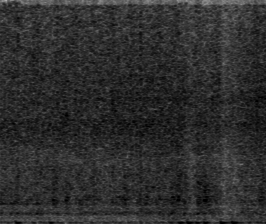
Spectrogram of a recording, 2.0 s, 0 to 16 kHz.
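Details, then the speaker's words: Ford E-150 V8 with P0340 cam position sensor code, power-braked under load, running rough: deep bassy rumble stumbling with uneven low thumps, believed misfire; cam sensor waveform looks good. "You hear that? It sounds kind of like bass. I believe that's a misfire."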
